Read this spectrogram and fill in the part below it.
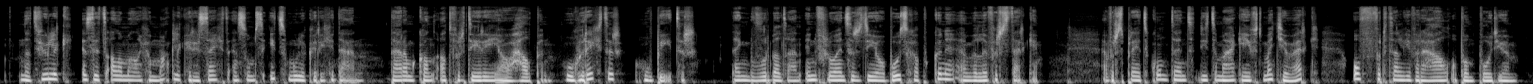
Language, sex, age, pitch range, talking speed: Dutch, female, 20-39, 175-205 Hz, 190 wpm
